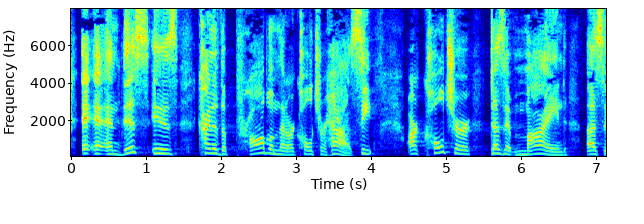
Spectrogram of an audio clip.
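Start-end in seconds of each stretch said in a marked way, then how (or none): none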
